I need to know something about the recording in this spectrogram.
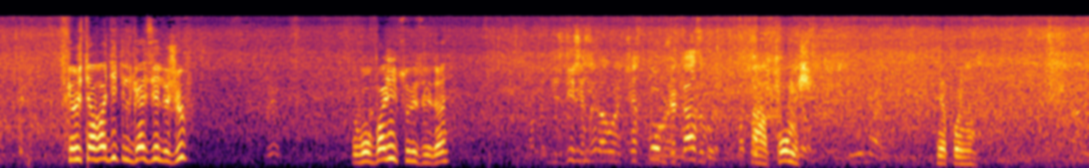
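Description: A man talks nearby in short bursts.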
